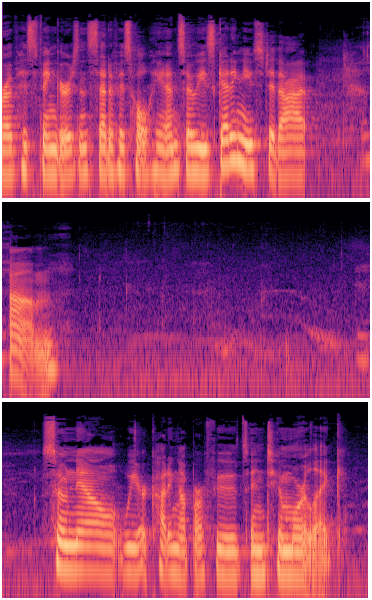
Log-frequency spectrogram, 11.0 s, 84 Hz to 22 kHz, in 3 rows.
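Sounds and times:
baby cooing: 0:05.1 - 0:07.8.

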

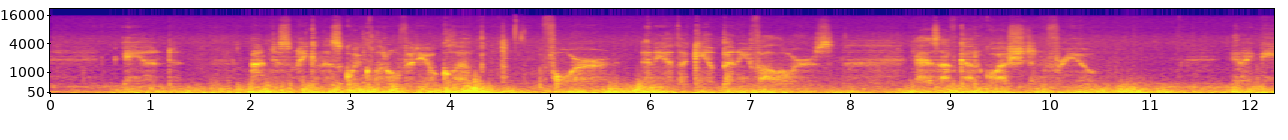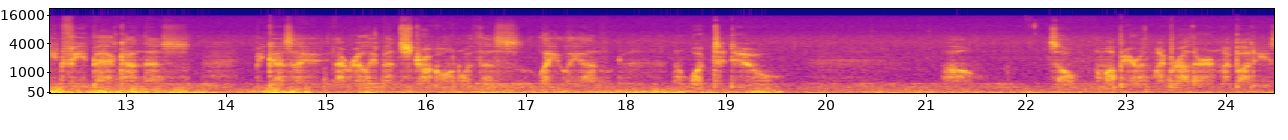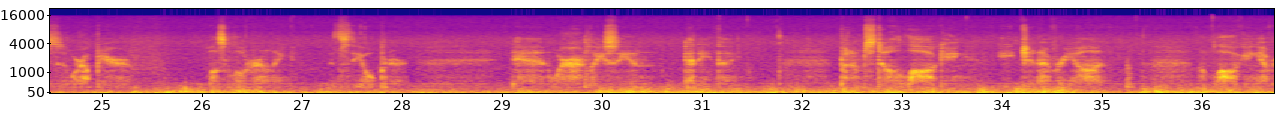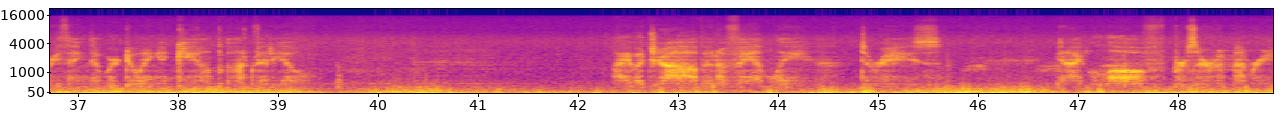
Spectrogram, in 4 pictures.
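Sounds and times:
man whispering: 0:00.0 - 0:41.0, 0:41.6 - 0:48.9
low rumble: 0:00.0 - 0:48.9.

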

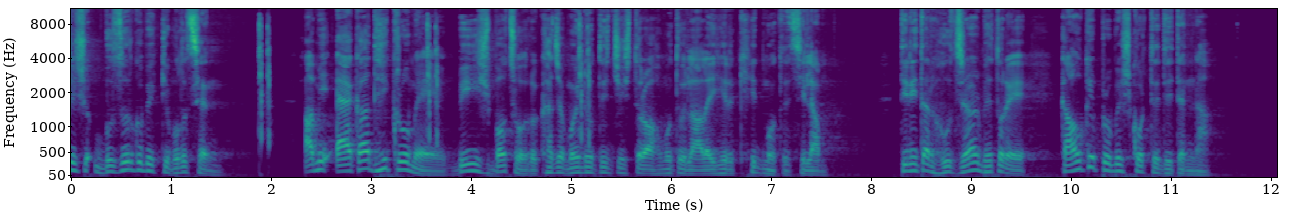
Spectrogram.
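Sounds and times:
person narrating: 0:00.0 - 0:11.6.

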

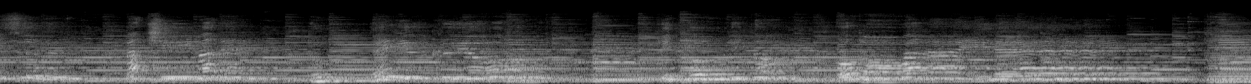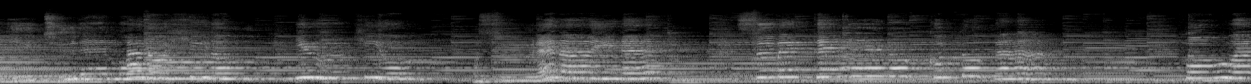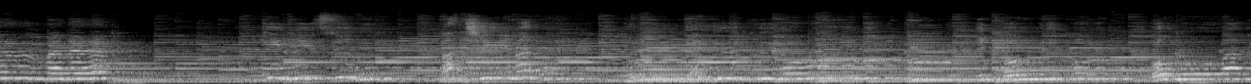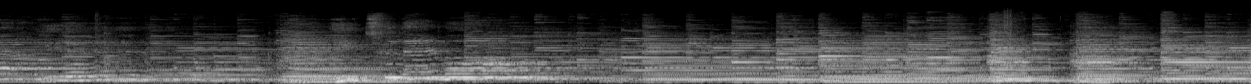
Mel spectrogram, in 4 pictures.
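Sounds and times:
man singing: 0:00.0 - 0:26.4, 0:27.4 - 0:43.8
acoustic guitars strummed and picked: 0:00.0 - 0:50.0.

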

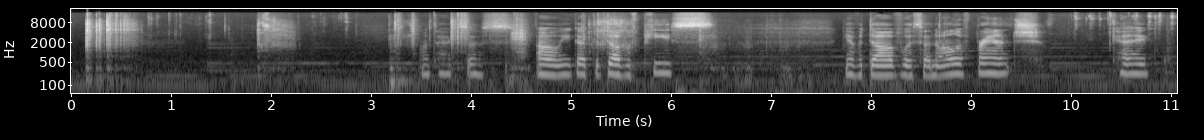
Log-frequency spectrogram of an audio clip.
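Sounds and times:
faint background music: 0:00.0 - 0:11.0
metal charms clinking: 0:00.2 - 0:06.5, 0:09.7 - 0:11.0.

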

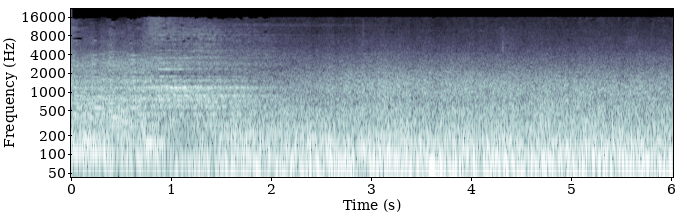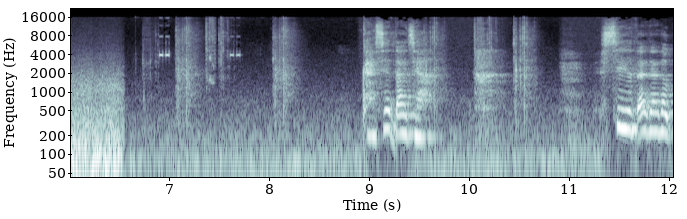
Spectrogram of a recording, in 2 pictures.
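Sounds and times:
rush of city noise: 0:00.2 - 0:12.0
camera shutter clicks: 0:06.7 - 0:08.4, 0:09.6 - 0:10.8
short high beep: 0:06.8 - 0:07.8.

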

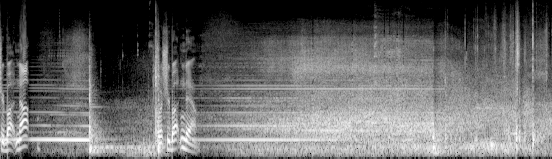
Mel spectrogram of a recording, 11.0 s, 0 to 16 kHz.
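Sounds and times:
hydraulic pump whining: 0:00.0 - 0:11.0.

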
